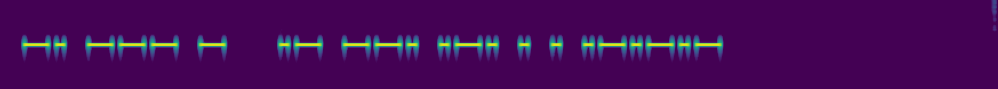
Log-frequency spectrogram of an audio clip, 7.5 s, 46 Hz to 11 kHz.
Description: Morse code, heard as a keyed tone, about 20 wpm, 700 Hz. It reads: NOT AGREE.
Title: Sentences with 2-Word Phrases - 20wpm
